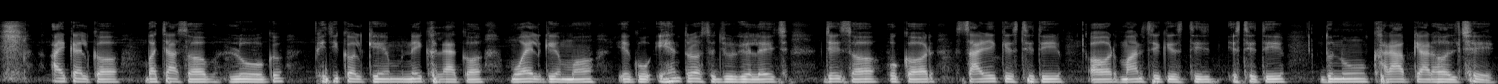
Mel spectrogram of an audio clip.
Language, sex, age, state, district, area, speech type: Maithili, male, 18-30, Bihar, Darbhanga, rural, spontaneous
